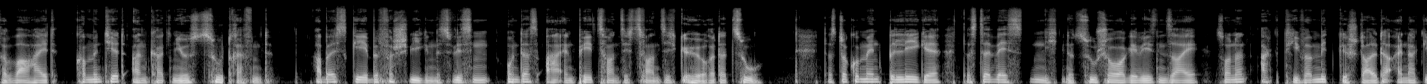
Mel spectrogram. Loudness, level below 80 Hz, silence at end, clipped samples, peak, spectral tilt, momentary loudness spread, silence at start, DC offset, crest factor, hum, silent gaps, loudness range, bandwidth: -17 LUFS; -34 dBFS; 0 s; under 0.1%; -2 dBFS; -5.5 dB/octave; 7 LU; 0 s; under 0.1%; 16 dB; none; none; 1 LU; 15 kHz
